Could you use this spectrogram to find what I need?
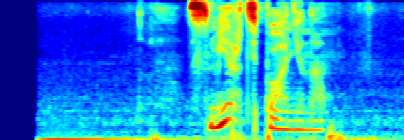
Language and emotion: Russian, neutral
